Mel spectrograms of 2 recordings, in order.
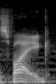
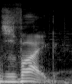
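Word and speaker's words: Zweig: about the fact that EI in German is an i sound and not you know z z was how I kept on pronouncing the last name before' why did you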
